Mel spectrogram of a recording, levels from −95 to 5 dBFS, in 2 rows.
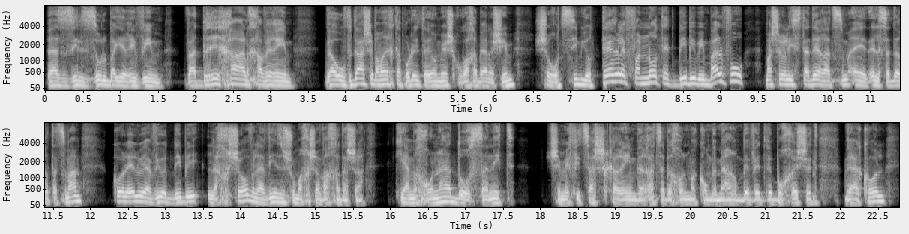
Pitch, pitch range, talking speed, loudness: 120 Hz, 105-135 Hz, 120 wpm, -13 LUFS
